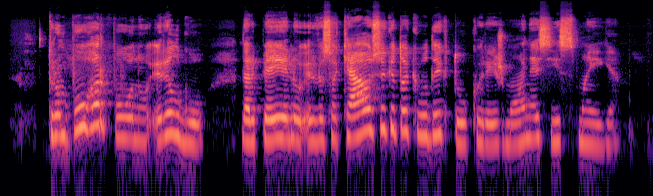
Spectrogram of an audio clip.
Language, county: Lithuanian, Utena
